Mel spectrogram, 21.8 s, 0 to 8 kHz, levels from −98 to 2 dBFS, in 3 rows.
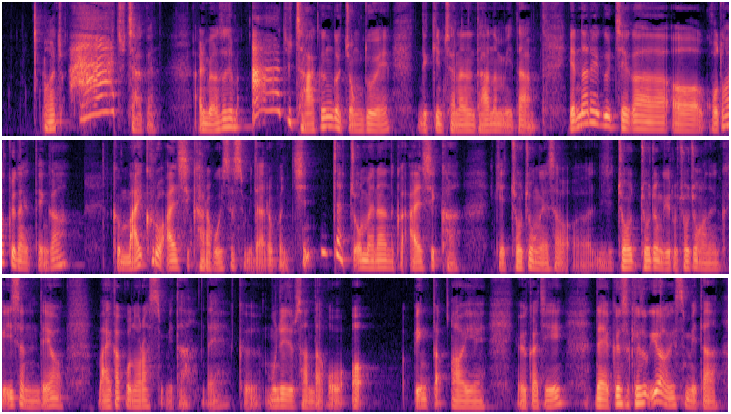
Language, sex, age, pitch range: Korean, male, 20-39, 95-145 Hz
